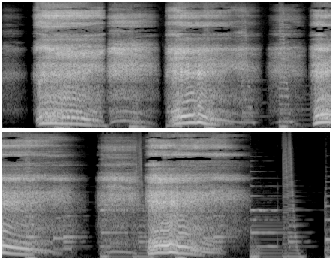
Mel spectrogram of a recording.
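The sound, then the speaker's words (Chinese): Heavy monster breathing: four loud, slow, rhythmic breaths with a raspy, groaning rumble, each followed by a short huff, with no talking. “壮壮刚说完，就听到一阵重重的呼吸声。”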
